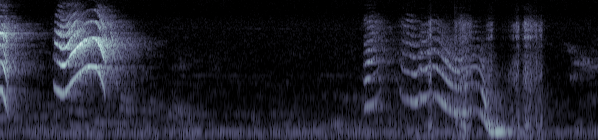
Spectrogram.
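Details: Pet parrot in a small indoor room mimicking words such as mummy and papa, with two high, harmonic-rich arching vocal bursts separated by a quiet gap, a faint hum beneath.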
